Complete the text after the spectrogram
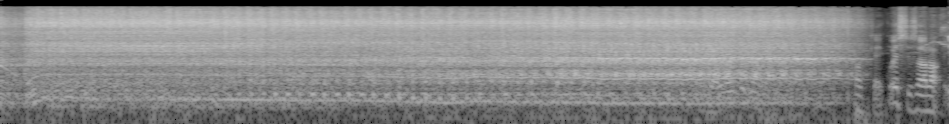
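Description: A power drill whines steadily as a hole saw cuts through plastic.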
